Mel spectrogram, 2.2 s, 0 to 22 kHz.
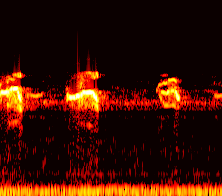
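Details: Bald eagle heard from a southwest Florida nest camera on the morning of 17 March 2024. Three loud, thin, high whistled squeals, each about a third of a second, give a piercing call over a low steady hum.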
